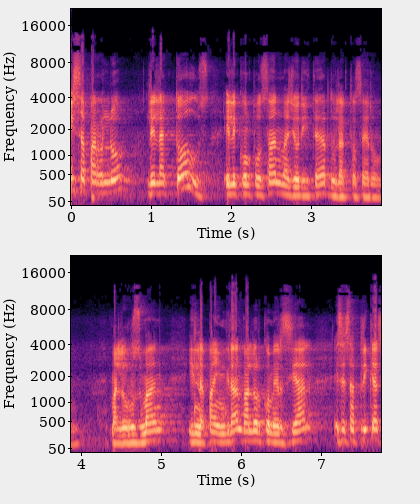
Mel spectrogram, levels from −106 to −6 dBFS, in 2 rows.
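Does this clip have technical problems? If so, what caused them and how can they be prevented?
Yes. Throughout the clip the audio sounds dull, with a gurgling, granular roughness as upper bands drop in and out. That points most likely to MP2 compression at a starved bitrate, which fits roughly 80 kbps. Unlike a plain low-pass filter, the top end flickers rather than cutting off cleanly. Encoding at a higher bitrate, or with a more efficient codec, would prevent it.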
